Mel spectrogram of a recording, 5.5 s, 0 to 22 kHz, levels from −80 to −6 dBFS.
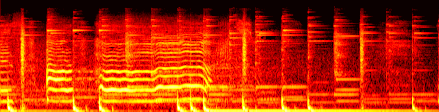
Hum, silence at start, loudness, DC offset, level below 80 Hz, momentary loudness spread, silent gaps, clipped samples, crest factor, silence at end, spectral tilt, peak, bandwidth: none; 0 s; -18 LUFS; under 0.1%; -24 dBFS; 12 LU; none; under 0.1%; 16 dB; 0 s; -4 dB/octave; 0 dBFS; 15 kHz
